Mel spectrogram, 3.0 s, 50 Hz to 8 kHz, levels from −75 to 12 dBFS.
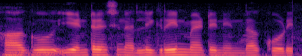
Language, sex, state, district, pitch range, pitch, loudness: Kannada, male, Karnataka, Bangalore, 120-130 Hz, 130 Hz, -17 LUFS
